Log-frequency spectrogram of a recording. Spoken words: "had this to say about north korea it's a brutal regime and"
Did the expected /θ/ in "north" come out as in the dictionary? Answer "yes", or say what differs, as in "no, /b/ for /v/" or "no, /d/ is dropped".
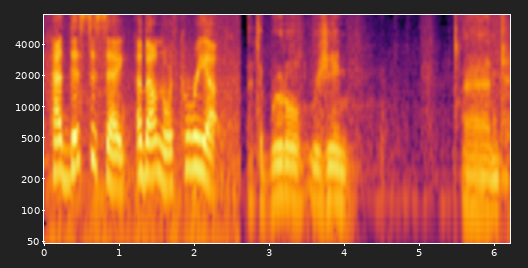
yes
